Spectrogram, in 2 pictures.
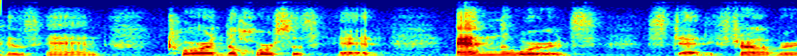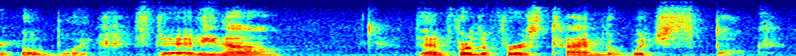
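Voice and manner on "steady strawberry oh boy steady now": gentle the horse down; cabby hushing his frightened horse; soothing the horse. Acted.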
